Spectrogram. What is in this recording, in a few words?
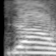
"rang4", Chinese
